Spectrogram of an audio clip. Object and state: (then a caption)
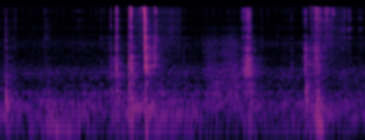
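Old dry soap bar. A solid, dry, old orange stamped soap bar is held in the hand while flakes are scraped and picked off it with a metal pick and fingers. About seven brief, crisp, bright crunches and scrapes stand out over a quiet, faintly rustling background, the loudest cluster coming near the middle. Each crack dies away almost instantly.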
